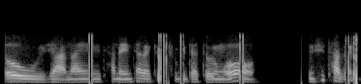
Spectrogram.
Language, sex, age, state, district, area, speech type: Bodo, male, 30-45, Assam, Kokrajhar, rural, conversation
